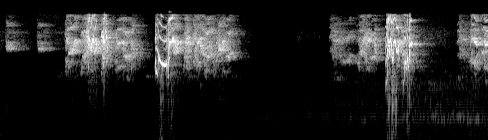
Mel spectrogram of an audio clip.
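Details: Lovebird giving high, buzzy chattering bursts, a long trill known as ngekek, used as a lure to stimulate other lovebirds; dense bursts arrive at uneven intervals with quiet gaps between them and faint low hum underneath.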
